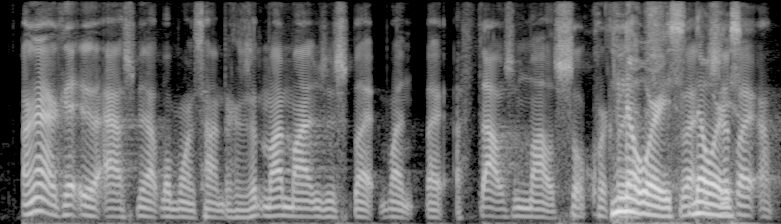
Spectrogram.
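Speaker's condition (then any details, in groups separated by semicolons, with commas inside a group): Gunshot injury to chin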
